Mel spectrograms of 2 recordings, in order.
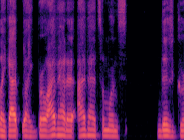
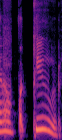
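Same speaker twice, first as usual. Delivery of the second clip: much higher squeaky put-on voice; mock comeback; 11 semitones higher than usual. Friend joins the bit, a hammed-up higher comeback. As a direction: ham up a petty retort.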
